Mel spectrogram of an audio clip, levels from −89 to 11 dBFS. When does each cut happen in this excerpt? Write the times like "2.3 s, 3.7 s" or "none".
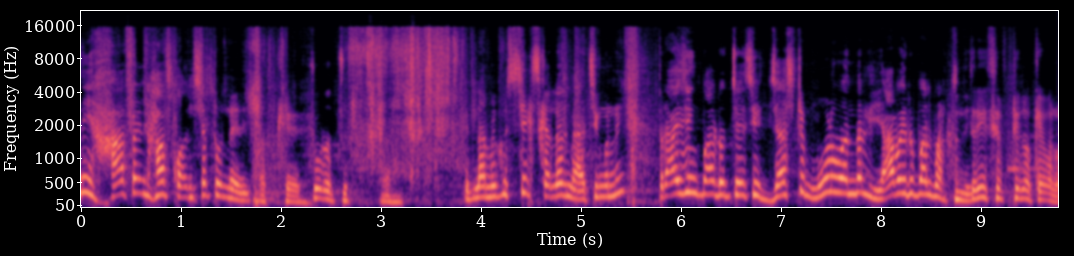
none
